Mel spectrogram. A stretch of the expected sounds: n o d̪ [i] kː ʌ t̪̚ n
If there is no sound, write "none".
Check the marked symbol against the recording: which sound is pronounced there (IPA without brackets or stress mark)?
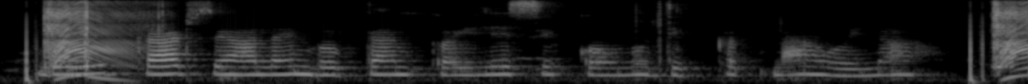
i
